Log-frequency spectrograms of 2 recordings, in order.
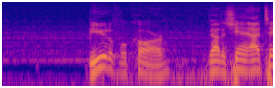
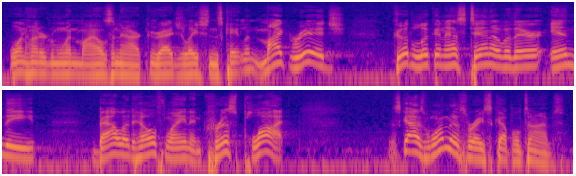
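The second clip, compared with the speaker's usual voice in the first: ordinary delivery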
